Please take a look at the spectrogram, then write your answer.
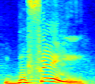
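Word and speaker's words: buffet: तो इसका उच्चारण क्या है? बुफे। बुफे, यहां भी ई को थोड़ा खींचिएगा।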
